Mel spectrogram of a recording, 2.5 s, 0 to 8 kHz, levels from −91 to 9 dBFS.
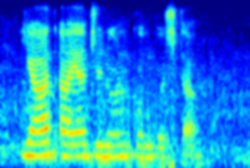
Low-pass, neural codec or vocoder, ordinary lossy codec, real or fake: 7.2 kHz; none; Opus, 16 kbps; real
